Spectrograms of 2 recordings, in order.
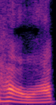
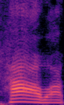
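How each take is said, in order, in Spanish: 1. El acento está en la segunda sílaba. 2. El acento está en la primera sílaba.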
